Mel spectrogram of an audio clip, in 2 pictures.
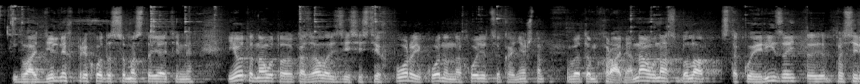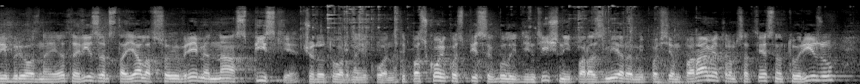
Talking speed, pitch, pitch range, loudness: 185 wpm, 135 Hz, 125-150 Hz, -14 LUFS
